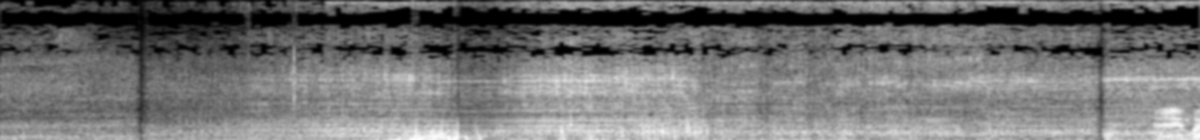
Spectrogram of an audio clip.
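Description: Road traffic and wind rushing over the microphone while riding an electric bike beside a busy road; a vehicle passes with a swell of noise about two seconds in, then a steady rush.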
